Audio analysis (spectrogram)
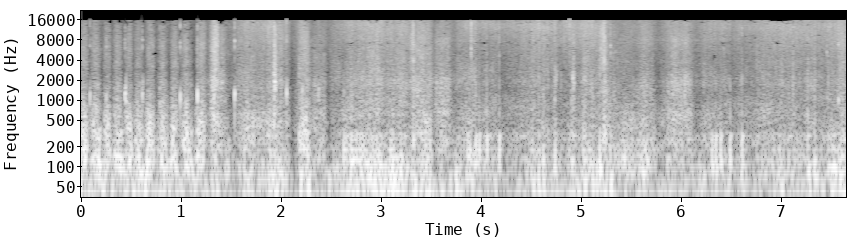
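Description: A black foam windscreen over a handheld microphone is rubbed and scratched with long acrylic nails and fingertips close to the capsule. The result is a steady stream of loud, boomy, low rumbling and muffled scratchy bursts, with little high-end content.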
